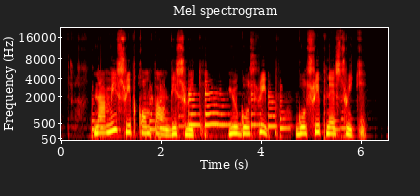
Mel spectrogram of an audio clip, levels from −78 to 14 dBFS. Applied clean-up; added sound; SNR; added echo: neural mask model RNNoise.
